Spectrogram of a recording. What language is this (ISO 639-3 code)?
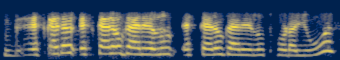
kas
